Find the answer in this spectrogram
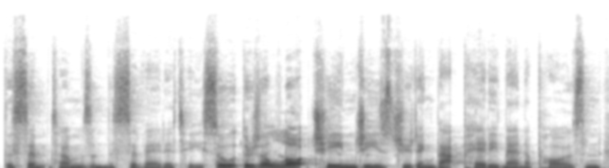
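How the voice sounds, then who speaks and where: A middle-aged woman explaining things step by step as a guest coach in a podcast interview, with lively, animated stresses. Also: on the low side, fairly quick.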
